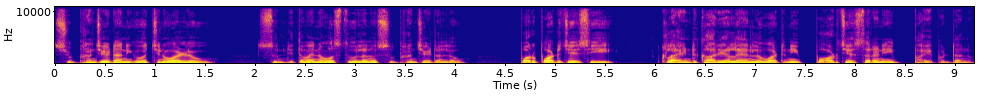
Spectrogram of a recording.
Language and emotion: Telugu, fearful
